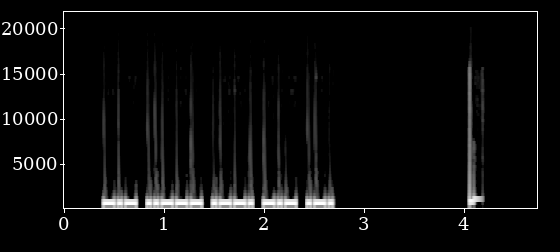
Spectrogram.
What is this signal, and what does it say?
Morse code, heard as a keyed tone, about 31 wpm, 700 Hz. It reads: K2PKR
